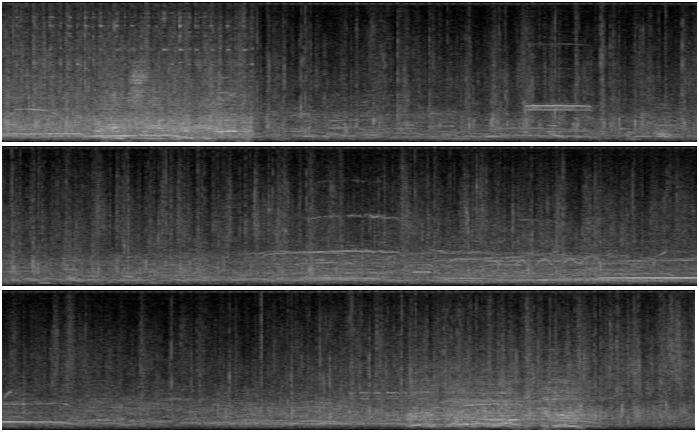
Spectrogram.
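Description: Men shout in bursts close by.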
